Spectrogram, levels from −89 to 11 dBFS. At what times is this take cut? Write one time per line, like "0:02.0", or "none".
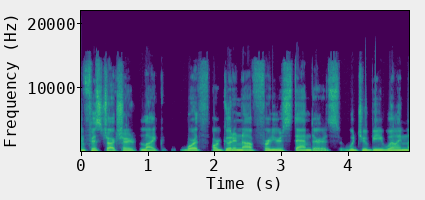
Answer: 0:00.8
0:01.9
